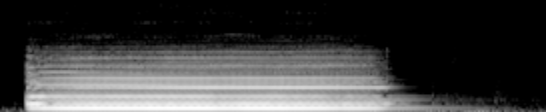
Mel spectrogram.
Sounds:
music, bowed string instrument, musical instrument

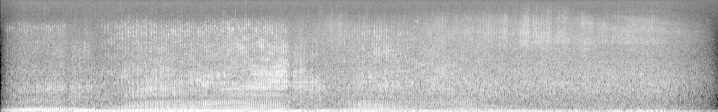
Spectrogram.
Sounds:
motor vehicle (road), vehicle, motorcycle

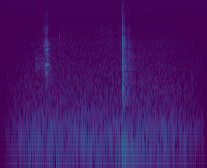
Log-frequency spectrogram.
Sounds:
vehicle, bicycle

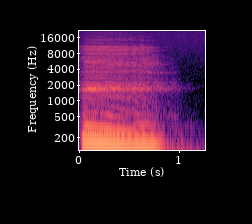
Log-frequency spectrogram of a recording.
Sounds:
sigh, human voice

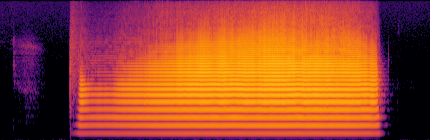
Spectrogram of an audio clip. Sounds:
music, musical instrument, trumpet, brass instrument

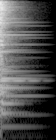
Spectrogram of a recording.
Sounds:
dishes, pots and pans, domestic sounds

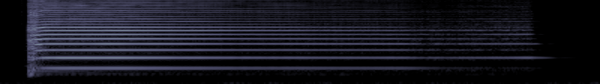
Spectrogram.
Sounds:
bowed string instrument, music, musical instrument

